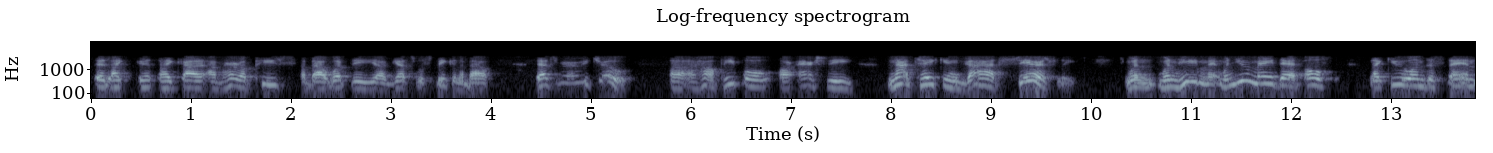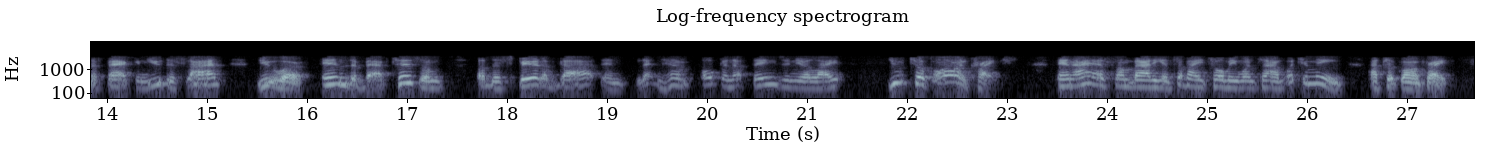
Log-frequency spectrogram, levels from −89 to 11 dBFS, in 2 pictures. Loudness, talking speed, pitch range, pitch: -27 LUFS, 180 wpm, 175-260 Hz, 210 Hz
